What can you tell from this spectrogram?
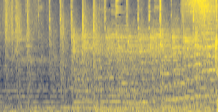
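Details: Background music fills the whole stretch, heavy in low tones with a loose, repeating beat. No animal call can be picked out.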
